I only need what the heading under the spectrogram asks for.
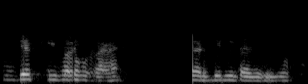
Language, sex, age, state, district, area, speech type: Urdu, female, 18-30, Uttar Pradesh, Gautam Buddha Nagar, rural, conversation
